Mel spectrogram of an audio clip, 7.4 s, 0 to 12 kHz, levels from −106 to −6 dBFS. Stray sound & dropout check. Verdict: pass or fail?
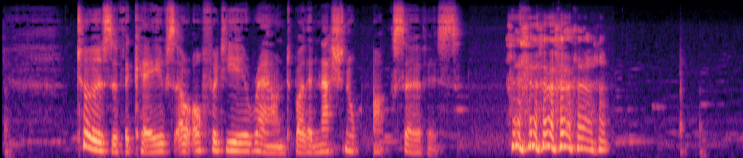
fail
